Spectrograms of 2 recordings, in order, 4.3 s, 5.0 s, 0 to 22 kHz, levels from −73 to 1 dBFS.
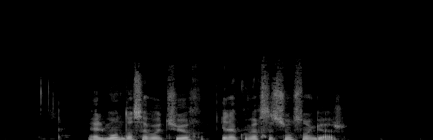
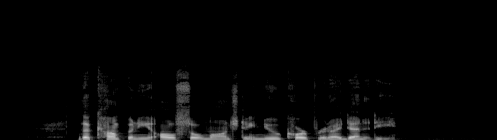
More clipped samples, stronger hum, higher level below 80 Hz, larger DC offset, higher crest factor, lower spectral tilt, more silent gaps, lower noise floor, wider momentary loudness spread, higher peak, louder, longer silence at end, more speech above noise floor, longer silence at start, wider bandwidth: neither; neither; about the same, -78 dBFS vs -80 dBFS; neither; about the same, 20 dB vs 22 dB; about the same, -4.5 dB/octave vs -5.5 dB/octave; neither; about the same, -76 dBFS vs -75 dBFS; first, 13 LU vs 7 LU; second, -16 dBFS vs -8 dBFS; second, -34 LUFS vs -28 LUFS; second, 0.9 s vs 1.05 s; second, 43 dB vs 47 dB; about the same, 0.9 s vs 0.8 s; first, 13 kHz vs 11 kHz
